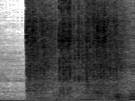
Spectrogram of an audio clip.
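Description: Low, deep tail of background music cuts off abruptly less than half a second in. It gives way to the steady hiss of a large hall's ambience, with faint paper rustling as an envelope is opened.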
